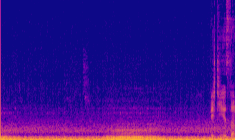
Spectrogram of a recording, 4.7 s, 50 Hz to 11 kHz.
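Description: Engine note of a 3 or 4 Series BMW played through an insidePerformance Active Sound system, a loud, steady low rumble that swells into a brief rev near the middle before settling back, with a faint click toward the end.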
